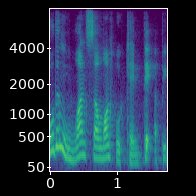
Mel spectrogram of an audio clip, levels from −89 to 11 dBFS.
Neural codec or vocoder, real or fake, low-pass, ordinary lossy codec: codec, 16 kHz, 0.8 kbps, ZipCodec; fake; none; none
